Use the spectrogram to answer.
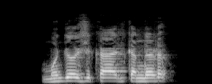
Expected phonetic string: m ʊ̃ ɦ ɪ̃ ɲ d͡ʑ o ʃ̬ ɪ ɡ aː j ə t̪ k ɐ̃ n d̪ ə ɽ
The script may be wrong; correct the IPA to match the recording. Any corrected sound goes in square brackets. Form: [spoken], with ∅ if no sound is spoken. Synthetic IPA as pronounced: m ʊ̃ ɦ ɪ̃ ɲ d͡ʑ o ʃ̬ ɪ [k] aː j ə t̪ k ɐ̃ n d̪ ə ɽ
